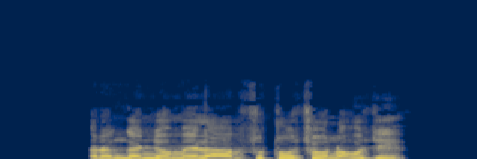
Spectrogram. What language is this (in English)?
Sindhi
